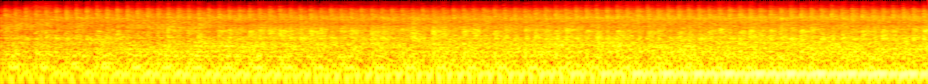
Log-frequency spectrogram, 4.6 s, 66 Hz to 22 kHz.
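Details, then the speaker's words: 1991 Kubota L2050 DT tractor diesel, 35 years old, just started after repeated no-start clicks on the key with jump pack attached; low even diesel clatter at steady idle, no misses or knocks, RPM low; normal idle. "She started, guys. I turned the key a couple times, same just click, and then all of a sudden it started. Sounds great."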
